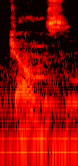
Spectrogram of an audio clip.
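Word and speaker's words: J'onzz: John Jones. I say John Johns. It's spelled with Z's.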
